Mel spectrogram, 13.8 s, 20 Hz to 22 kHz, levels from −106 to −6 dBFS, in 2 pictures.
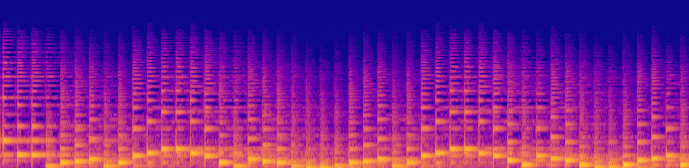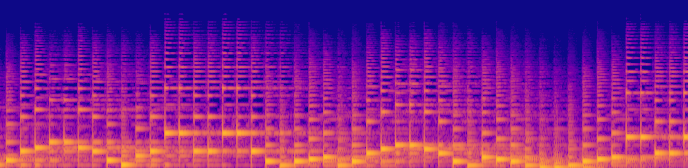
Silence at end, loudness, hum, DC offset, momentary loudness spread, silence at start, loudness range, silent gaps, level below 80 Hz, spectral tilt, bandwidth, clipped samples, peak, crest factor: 0 s; -29 LUFS; none; under 0.1%; 2 LU; 0 s; 1 LU; none; -38 dBFS; -8.5 dB/octave; 8.2 kHz; under 0.1%; -14 dBFS; 12 dB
